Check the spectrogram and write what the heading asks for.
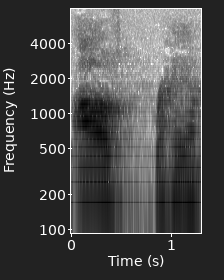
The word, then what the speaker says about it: Avraham: Man, I can't wait to get to heaven and talk to Abraham, or in the Hebrew, Avraham, Av with a V, not with a B.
